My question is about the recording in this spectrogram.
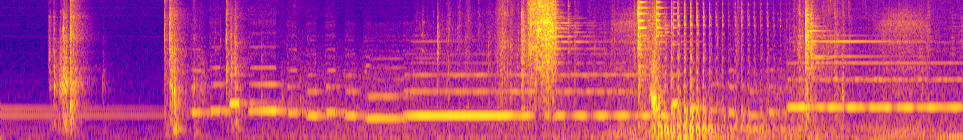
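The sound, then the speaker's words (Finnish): An electronic doorbell chimes in a sequence of clear, sustained tones that step downward in pitch, mixed with sharp clattering bursts and a fuller ring toward the end. No one speaks. “Ovikello soi.”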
